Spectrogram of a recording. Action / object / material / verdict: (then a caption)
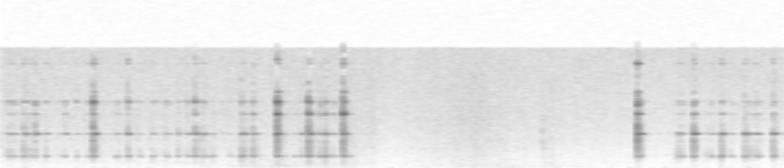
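tap / steel hex bolt tapped with a steel drill bit / steel / none. A large solid steel hex bolt, held vertically, is tapped and scraped with the tip of a steel drill bit. It gives a quick series of bright, high metallic clinks with a faint ringing tone, then a quiet pause of about two seconds before another run of light taps. Each tap dies away almost at once over a soft hiss.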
